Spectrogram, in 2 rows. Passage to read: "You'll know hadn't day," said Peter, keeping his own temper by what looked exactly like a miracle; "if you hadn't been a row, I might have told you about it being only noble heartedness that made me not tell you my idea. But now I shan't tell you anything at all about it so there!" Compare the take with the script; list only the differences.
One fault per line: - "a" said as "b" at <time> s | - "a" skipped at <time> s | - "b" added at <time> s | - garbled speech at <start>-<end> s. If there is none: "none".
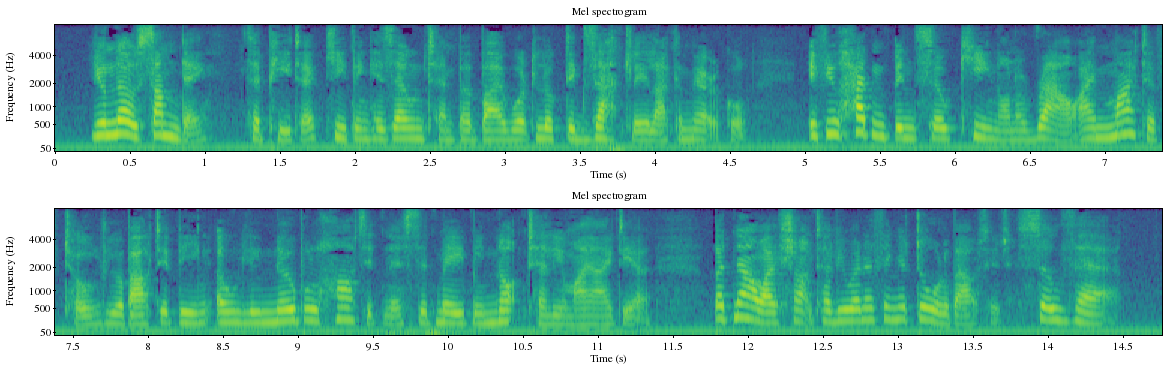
- "hadn't" said as "some" at 0.6 s
- "so keen on" added at 5.7 s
